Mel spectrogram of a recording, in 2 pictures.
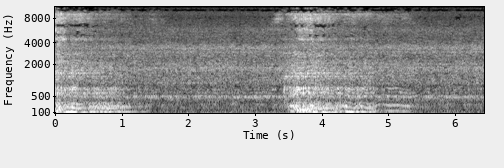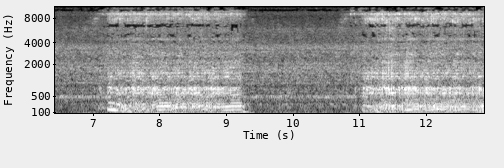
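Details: Loud snoring in deep sleep: rough, low rumbling snores about every 3.5 seconds, roughly 17 a minute, against steady room noise; heavy snoring.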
